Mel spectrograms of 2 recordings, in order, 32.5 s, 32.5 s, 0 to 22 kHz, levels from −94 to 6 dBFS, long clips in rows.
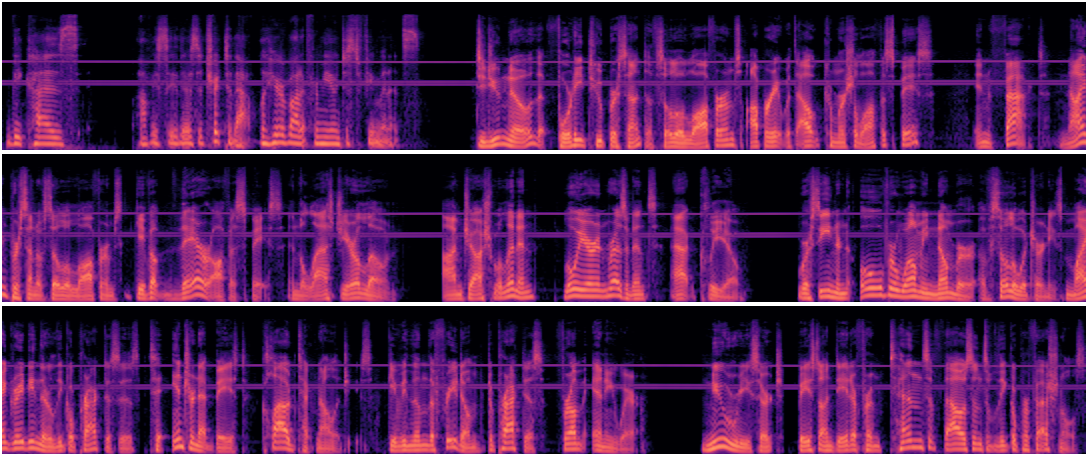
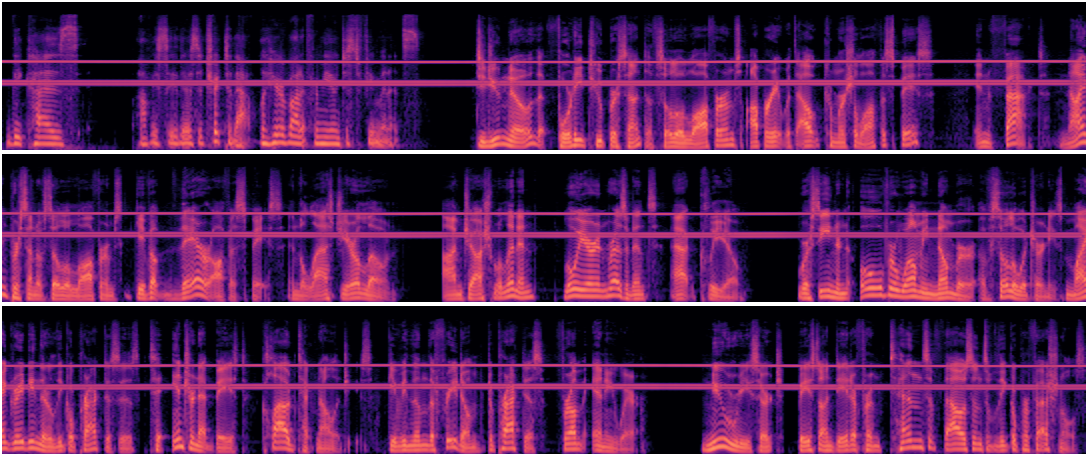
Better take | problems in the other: first | high-pitched whine; loud; throughout; 4 kHz, 7 dB below the speech; faint in the first

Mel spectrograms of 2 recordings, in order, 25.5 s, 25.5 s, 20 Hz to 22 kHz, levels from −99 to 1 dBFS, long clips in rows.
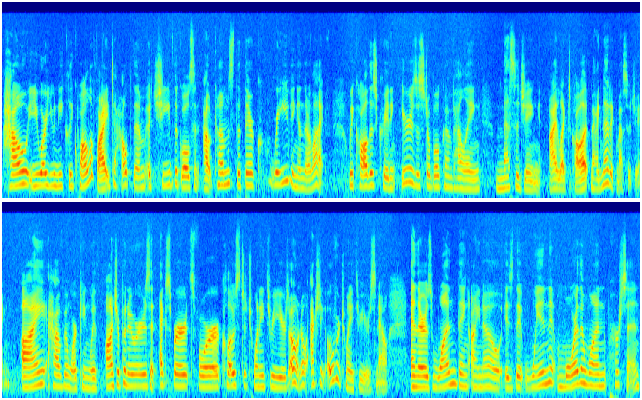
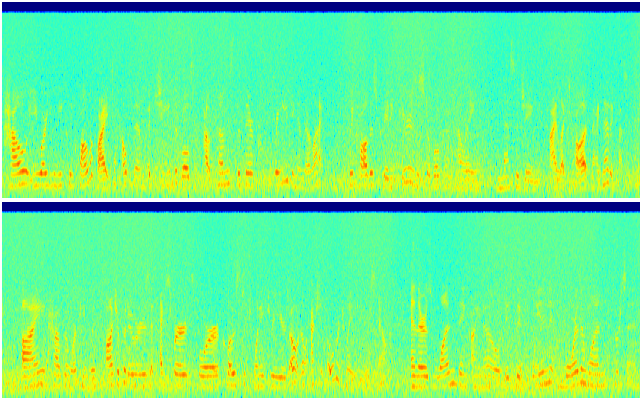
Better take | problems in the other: first | hiss; loud; throughout; 2 dB below the speech; faint in the first

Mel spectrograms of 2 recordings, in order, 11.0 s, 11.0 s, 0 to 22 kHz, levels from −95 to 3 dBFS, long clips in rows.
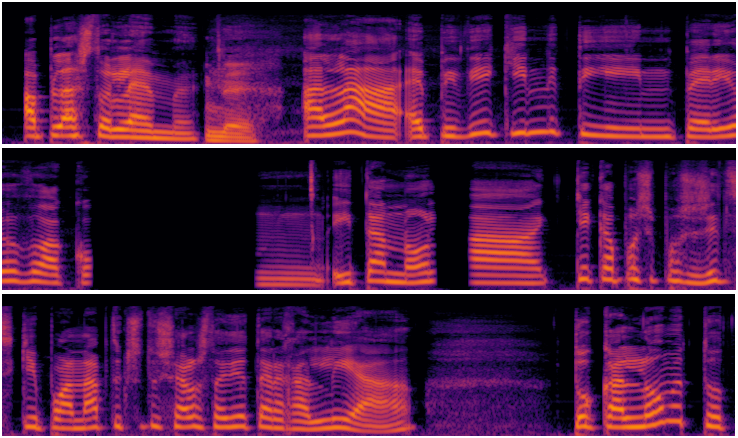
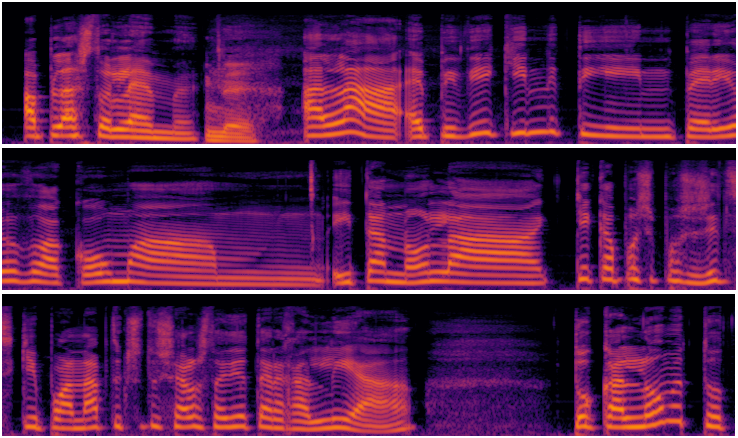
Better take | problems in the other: second | audio cutting out; at 4 s for 1 s and at 6 s

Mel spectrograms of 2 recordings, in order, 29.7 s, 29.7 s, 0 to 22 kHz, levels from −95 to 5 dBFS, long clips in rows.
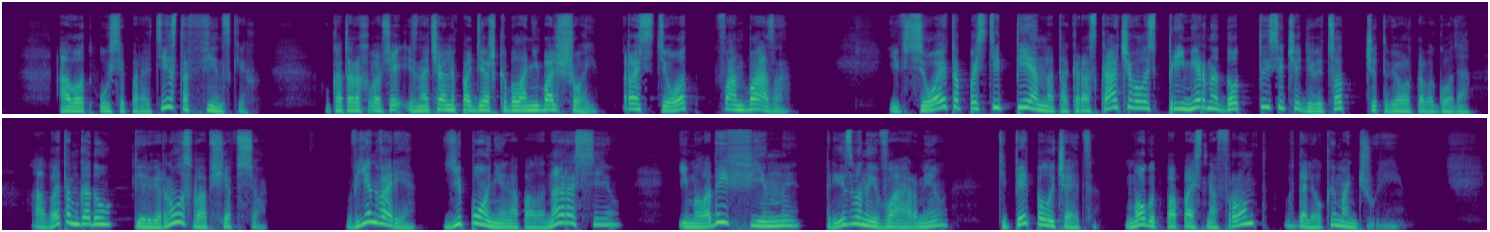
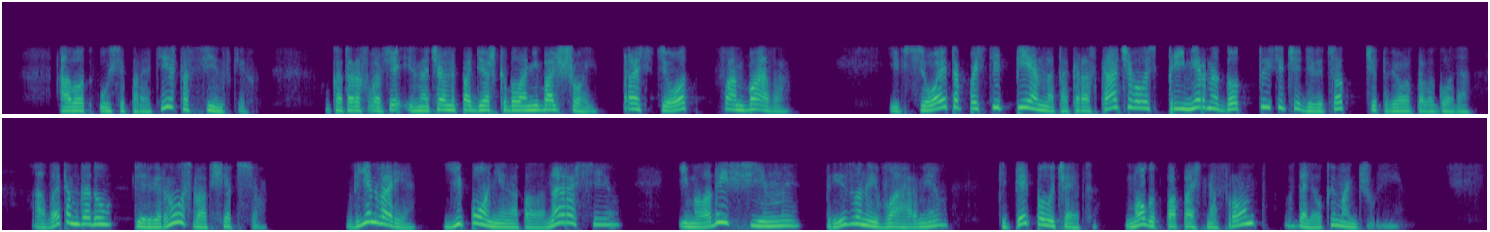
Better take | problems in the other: first | garbled, watery; badly; nothing above 4 kHz

